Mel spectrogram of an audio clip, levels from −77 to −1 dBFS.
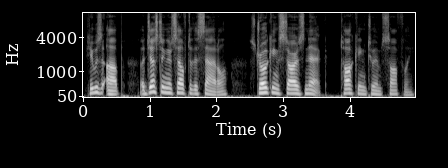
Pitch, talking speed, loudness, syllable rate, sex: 150 Hz, 180 wpm, -20 LUFS, 5.3 syllables/s, male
